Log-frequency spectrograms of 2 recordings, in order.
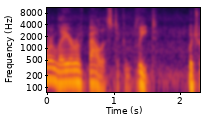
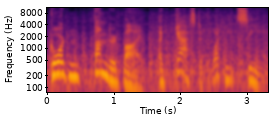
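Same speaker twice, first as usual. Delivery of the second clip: plain reading voice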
